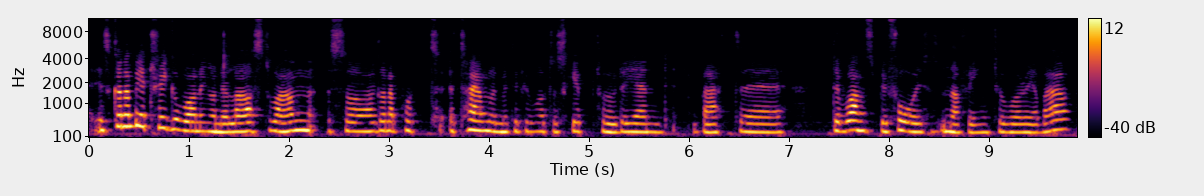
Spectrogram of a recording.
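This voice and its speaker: A middle-aged woman from Sweden with a Swedish accent, talking in a chatty, rambling way with frequent pauses. She answers viewer questions for her own channel. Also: medium pitch, darkish tone. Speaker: vlogger. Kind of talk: casual Q&A chat to camera.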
